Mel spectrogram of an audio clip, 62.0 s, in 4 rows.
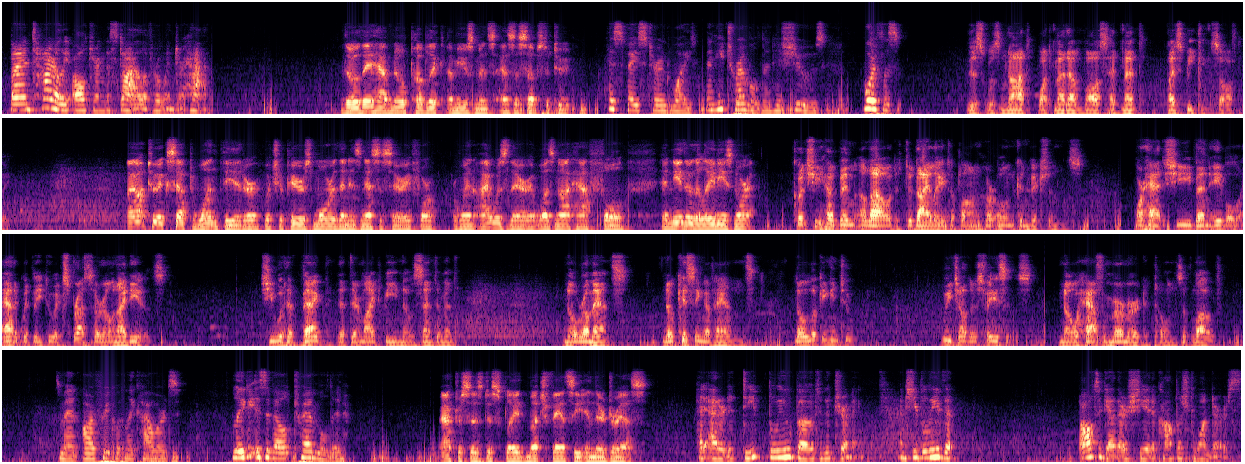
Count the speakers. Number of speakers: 4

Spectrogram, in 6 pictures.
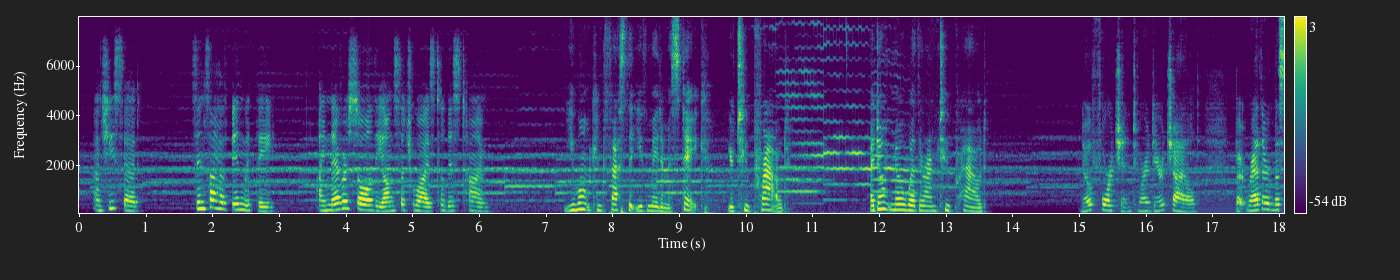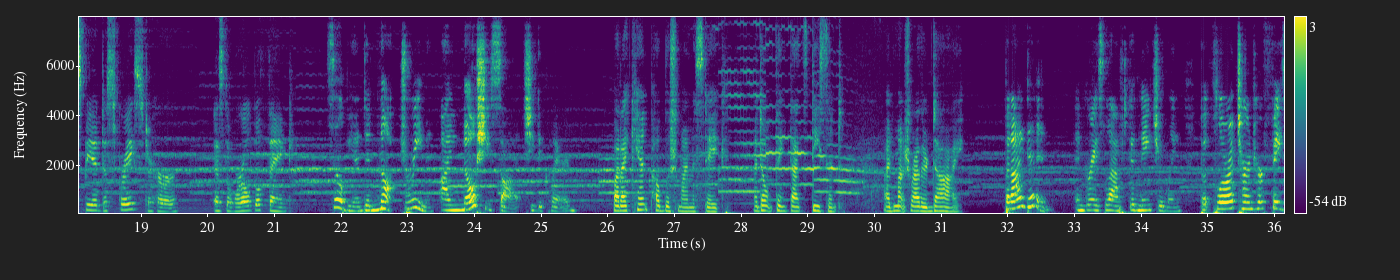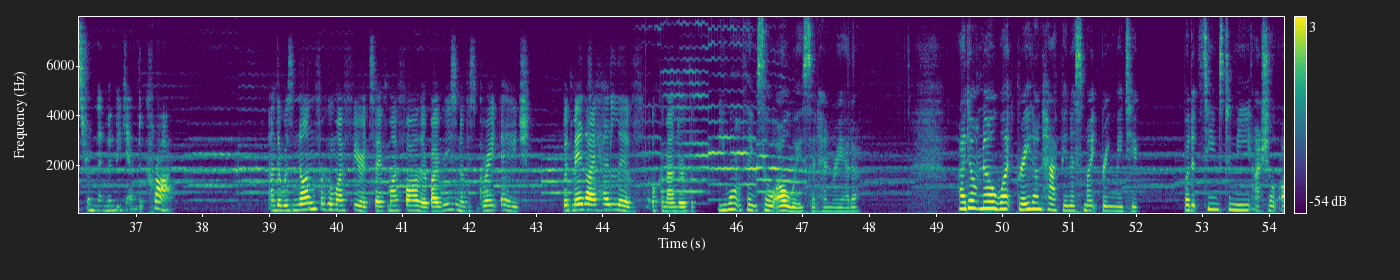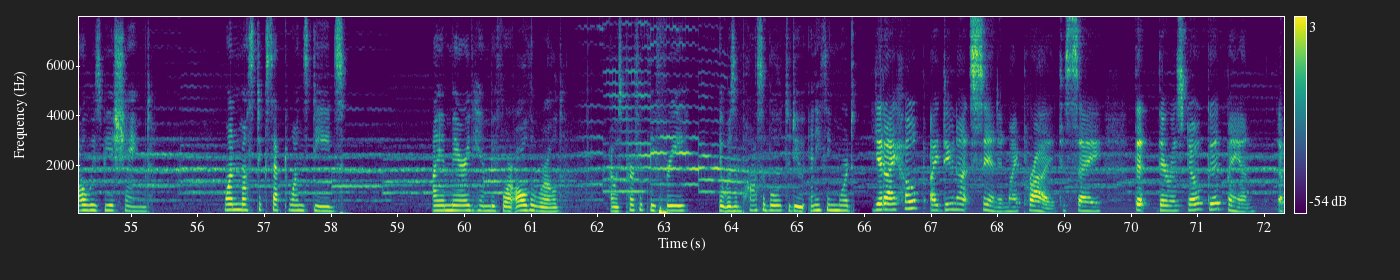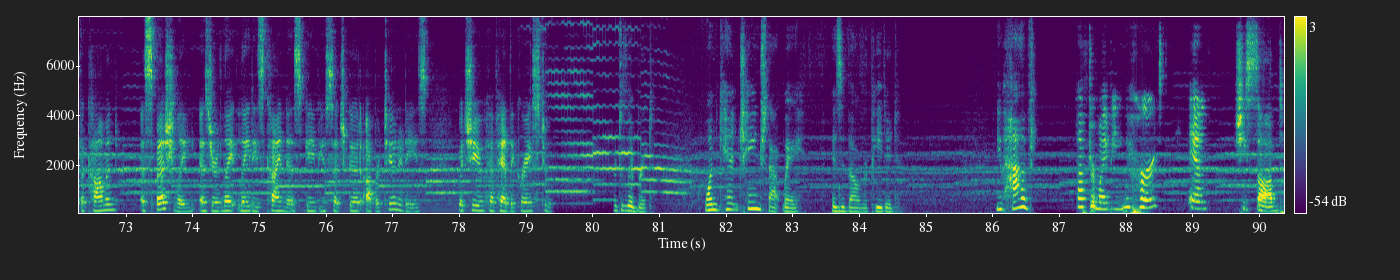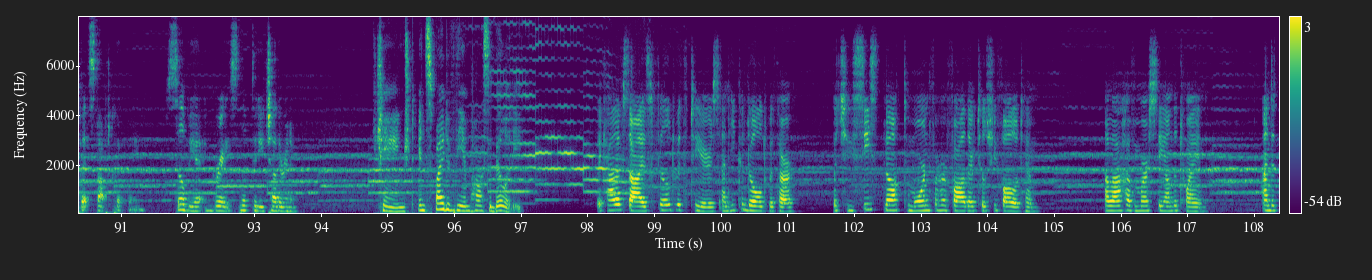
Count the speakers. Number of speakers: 4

